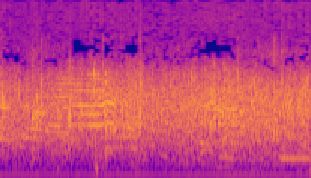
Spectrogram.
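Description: Congregation applauding steadily, with faint voices underneath.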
